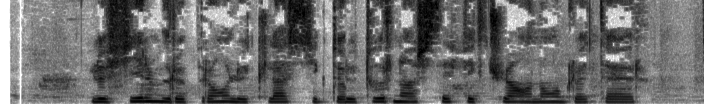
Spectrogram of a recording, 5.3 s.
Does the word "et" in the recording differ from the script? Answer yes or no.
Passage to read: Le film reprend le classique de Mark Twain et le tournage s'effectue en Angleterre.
yes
